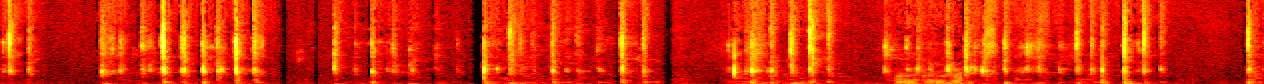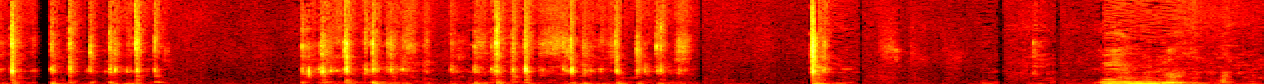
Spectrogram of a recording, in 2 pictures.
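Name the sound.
typing a comment on a computer keyboard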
